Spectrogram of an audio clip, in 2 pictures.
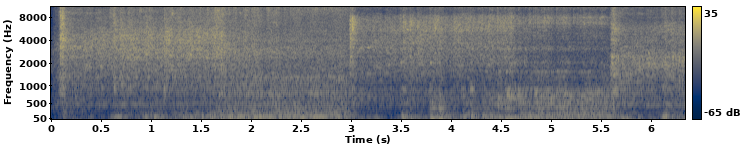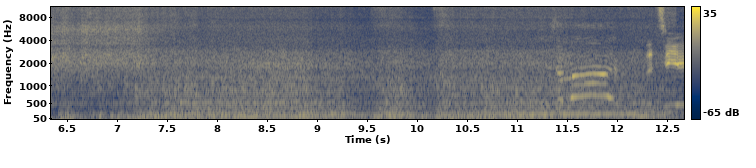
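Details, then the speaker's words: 1000 HP LS1 Trans Am, first start after fitting a new air-cooled turbocharger; oil topped up, oil pressure good, tune spot on, no load. Lumpy V8 settles into a steady, even idle with no knocks or misses; normal idle. "is running beautifully I topped up the oil because we lost a little oil pressure is perfect and the tune on this car is spot on it runs just absolutely perfect"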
